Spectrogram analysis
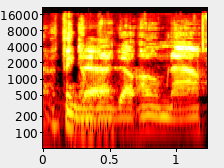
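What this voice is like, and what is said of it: Forrest Gump impression accent. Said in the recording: “that moment in Forrest Gump ... you do it with the perfect accent”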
